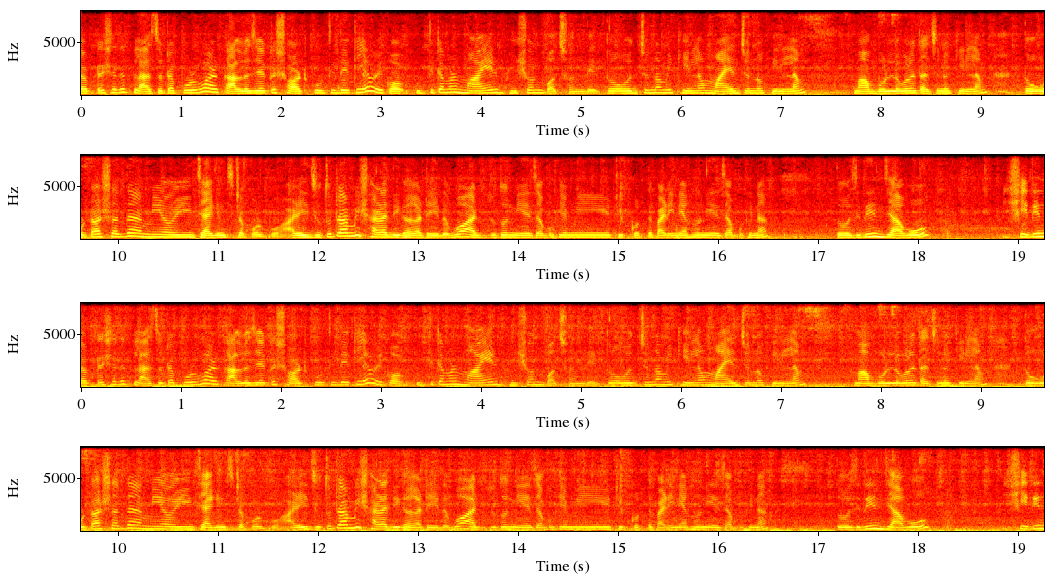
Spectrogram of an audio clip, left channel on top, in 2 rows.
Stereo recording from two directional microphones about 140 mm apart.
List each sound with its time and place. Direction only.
0.0 s speech: 35° left (ahead or behind)
18.9 s speech: 45° left (ahead or behind)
